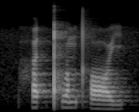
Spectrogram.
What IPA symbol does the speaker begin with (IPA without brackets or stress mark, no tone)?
h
